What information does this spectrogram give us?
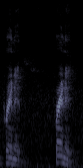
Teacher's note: Après le son T, ED il gagne son id.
